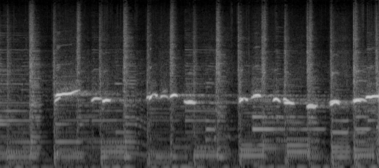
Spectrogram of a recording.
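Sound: person whistling a tune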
